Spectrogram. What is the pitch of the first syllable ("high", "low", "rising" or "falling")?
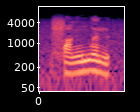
rising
